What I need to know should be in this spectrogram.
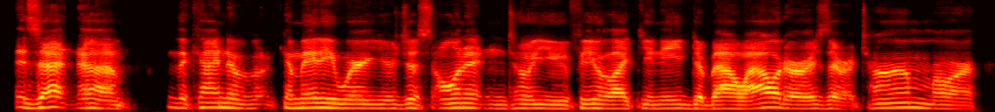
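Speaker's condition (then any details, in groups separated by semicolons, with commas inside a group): ALS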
